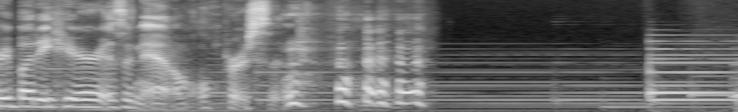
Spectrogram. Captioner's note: laughs; soft music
